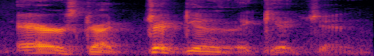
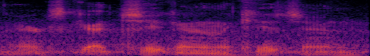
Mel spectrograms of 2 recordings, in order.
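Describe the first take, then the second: First: It is said in an accusing tone. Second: It is said in a resigned tone.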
